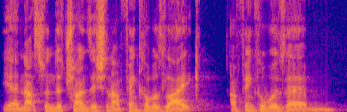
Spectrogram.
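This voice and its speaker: A man, an interview guest telling his life story in a candid, animated, slangy way. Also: mid-range voice, brisk. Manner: streetwise, animated, slangy retelling with acted-out quotes.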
